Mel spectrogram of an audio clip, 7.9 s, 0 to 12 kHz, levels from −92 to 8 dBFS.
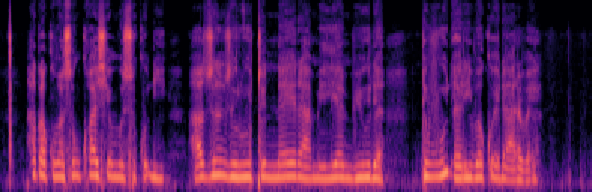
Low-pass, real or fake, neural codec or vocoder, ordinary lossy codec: none; real; none; none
